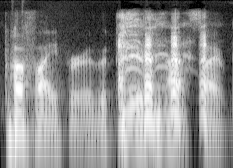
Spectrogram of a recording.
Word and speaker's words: Pfeiffer: to meet you Mr Pfeiffer and he goes oh no no it's pronounced buffifer there we go then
